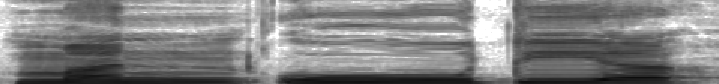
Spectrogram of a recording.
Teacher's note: من اوتیہ، من میم کو ظاہر کر کے پڑھیں گے، اظہار حقیقی ہوگا، اس لیے کہ نون ساکن کے بعد حروف حلقی میں سے حمزہ ہے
